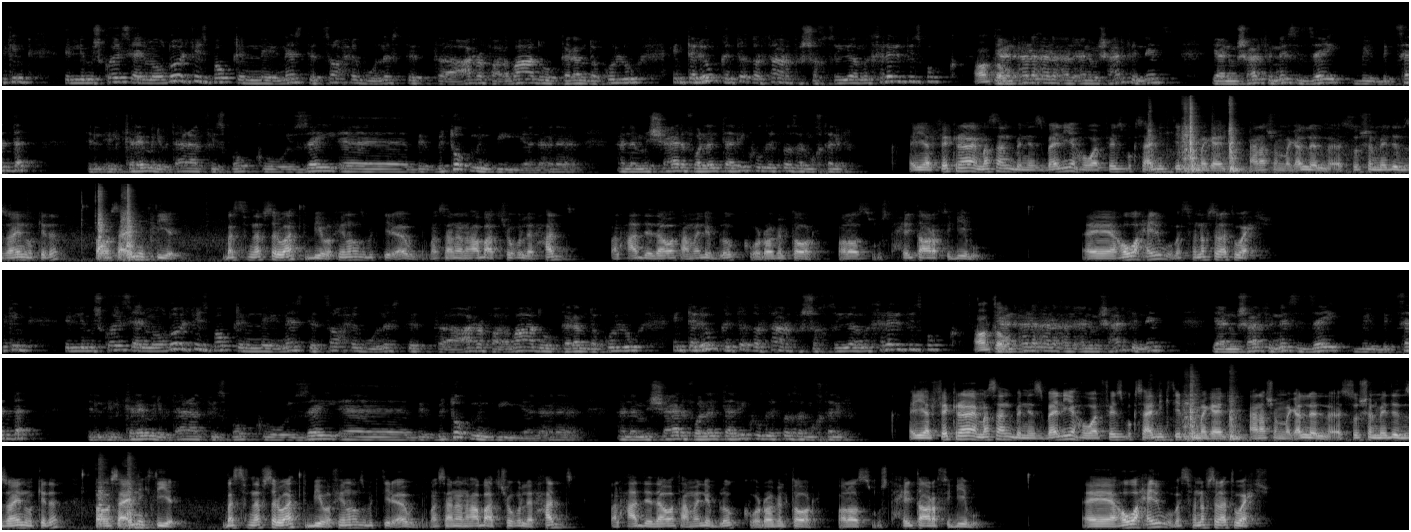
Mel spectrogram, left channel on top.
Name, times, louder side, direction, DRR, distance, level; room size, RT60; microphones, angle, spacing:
voice 1, 0.0-9.3 9.9-14.3 14.9-22.6, left 1 dB, 30° left, 2.5 m, -36 dB
voice 2, 9.7-10.1 23.1-28.7 29.1-29.9 30.3-33.8 34.2-37.9 38.9-41.0, right 3 dB, 45° right, 0.4 m, -26 dB
sound 1, 25.5-28.2 28.9-29.8, left 3 dB, 50° left, 0.8 m, -30 dB
9.4 x 4.3 x 4.6 m
head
